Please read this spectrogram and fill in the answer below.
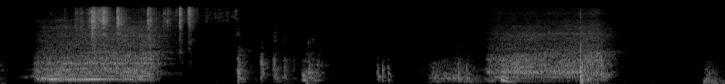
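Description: Roll of sheet lead being unrolled and slid across a workbench: two spells of rubbing, scraping noise about two seconds each, with a few short knocks between them.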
